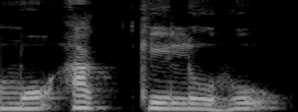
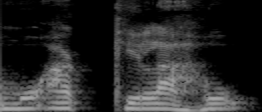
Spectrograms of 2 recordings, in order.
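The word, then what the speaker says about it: موكله: wa muakkiluhu wa katibuh. Oh, jadinya bacanya wa muakkilahu wa katibahu wa syahidaihi waqala hum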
